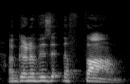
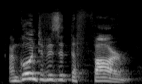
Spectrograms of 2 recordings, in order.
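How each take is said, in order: First: The R in farm is not pronounced. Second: The R in farm is pronounced strongly. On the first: "There's no real heavy R sound there" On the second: "Irish accents will also use this rhotic R"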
